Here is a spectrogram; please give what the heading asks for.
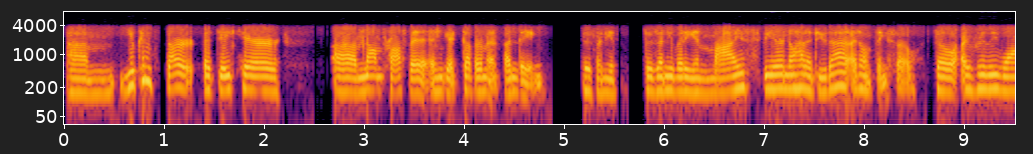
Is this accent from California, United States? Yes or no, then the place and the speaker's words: yes; California, United States; moved away as an adult; also born or lived in Argentina; now in Vancouver, Canada; I'm from California, but I had two kids just a couple of years ago in Argentina, where we were living.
